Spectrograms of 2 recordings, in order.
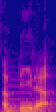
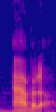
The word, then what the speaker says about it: Abita: lakes of pontchartrain and it's pronounced abita not abda which is a mistake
